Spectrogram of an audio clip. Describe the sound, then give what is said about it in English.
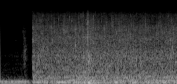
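Loud, steady rush of gushing floodwater from a river that overflowed its banks after a downpour, at a road cut-off point in Abamfu; a dense continuous roar that starts abruptly after a brief low rumble and carries on without pause; no voices. “Sounds of gushing water at the cut-off point here at Abamfu.”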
